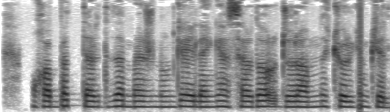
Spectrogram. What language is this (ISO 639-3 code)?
uzb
